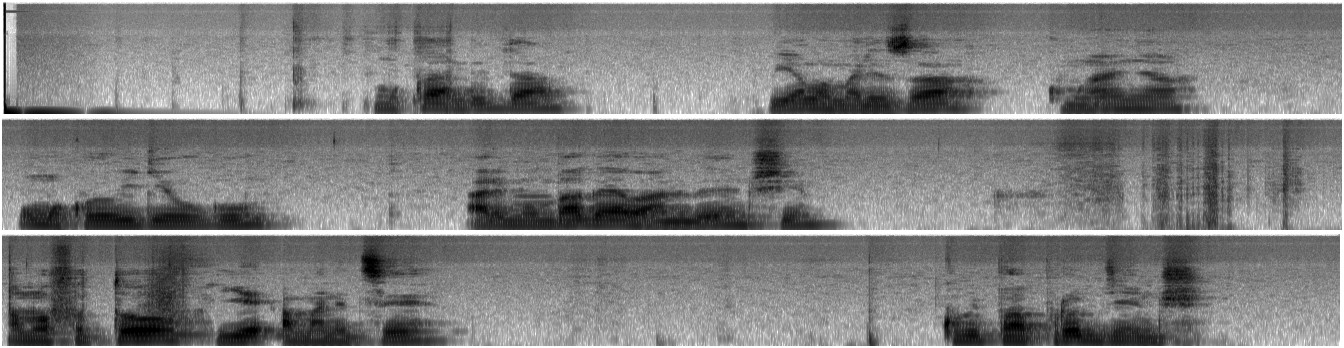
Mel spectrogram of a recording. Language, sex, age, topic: Kinyarwanda, male, 18-24, government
